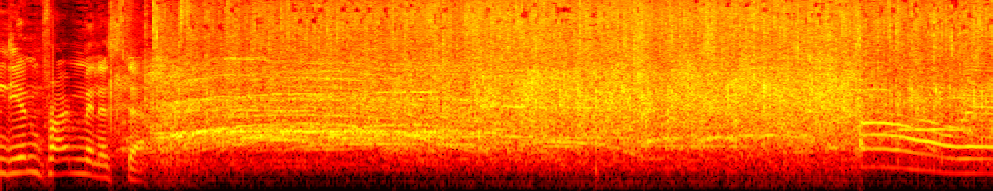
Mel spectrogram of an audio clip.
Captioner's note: cheering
